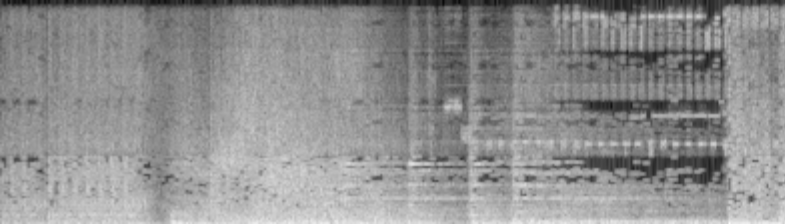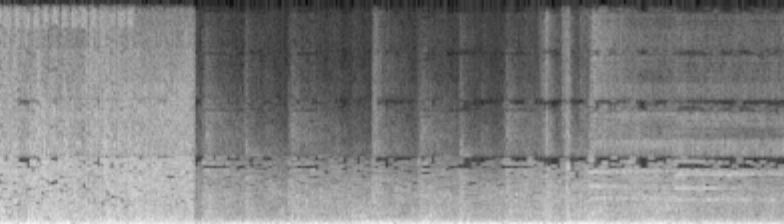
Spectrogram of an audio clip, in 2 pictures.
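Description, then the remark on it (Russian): A loud, continuous barrage of blasts and rumbling explosions from a rocket salvo fired on a cave rolls on without pause, a dense roar of rapid impacts that swells and intensifies partway through. No voices are heard. “Залп ракетами! Огонь!”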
